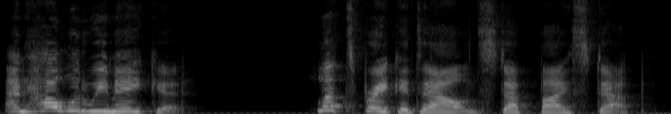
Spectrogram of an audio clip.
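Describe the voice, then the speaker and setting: A woman's voice: high-pitched, sing-song, moderate pace. A woman presenting a quiz segment as a guest, explaining step by step. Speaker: guest Foley artist.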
